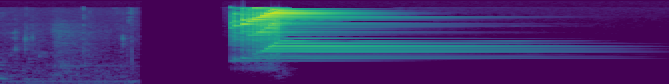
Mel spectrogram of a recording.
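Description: A bright chime sound effect rings once about a second and a half in. It opens with a quick upward shimmer and fades away over about two seconds. Just before it, a faint low room hum cuts off suddenly.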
